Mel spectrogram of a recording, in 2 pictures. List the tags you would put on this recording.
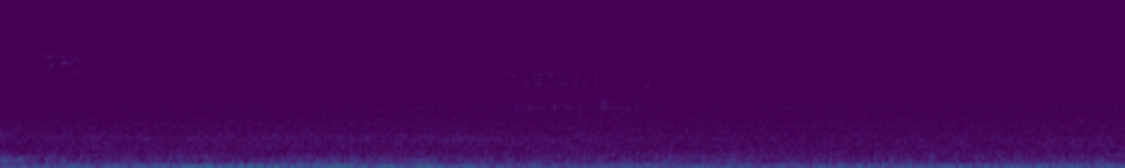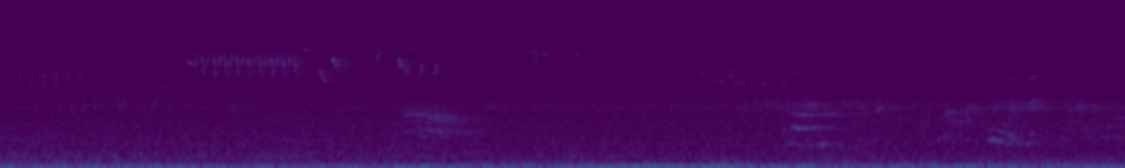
Soundscapes > Nature
soundscape alice-holt-forest natural-soundscape field-recording nature meadow phenological-recording raspberry-pi

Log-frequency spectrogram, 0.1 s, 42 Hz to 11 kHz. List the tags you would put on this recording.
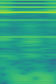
Sound effects > Electronic / Design
8-bit arcade beep electronic noise Phone-recording

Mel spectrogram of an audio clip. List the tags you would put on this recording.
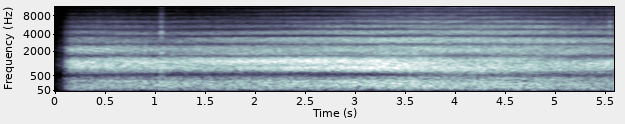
Sound effects > Vehicles
car drive vehicle

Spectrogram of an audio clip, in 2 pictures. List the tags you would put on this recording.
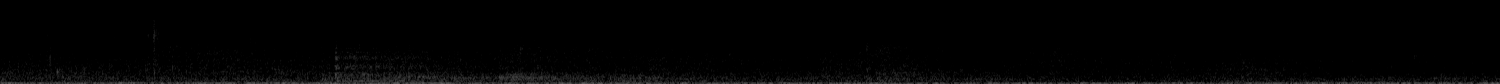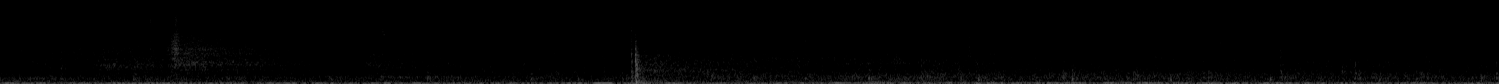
Soundscapes > Urban
ambiance ambience chiesa church field-recording Italy parroquia quiet reverberation Santa-maria-maggiore Trieste

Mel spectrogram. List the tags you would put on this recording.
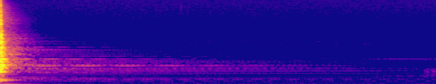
Sound effects > Objects / House appliances
clunk drill fieldrecording foley fx glass mechanical metal natural oneshot perc percussion sfx stab

